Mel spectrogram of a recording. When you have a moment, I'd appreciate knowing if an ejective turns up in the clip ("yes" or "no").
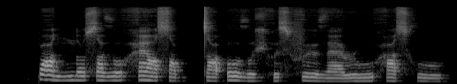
no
